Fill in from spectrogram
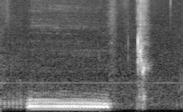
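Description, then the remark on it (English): Chloe the dog growls low and steady for just over a second, fairly loud, while looking out the window at people outside, followed by a short sharp huff or snort after a brief pause. “Chloe is not growling at the pterodactyl. She's just Chloe. She's looking out the window, and there's people out there running around, walking their dogs and stuff.”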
